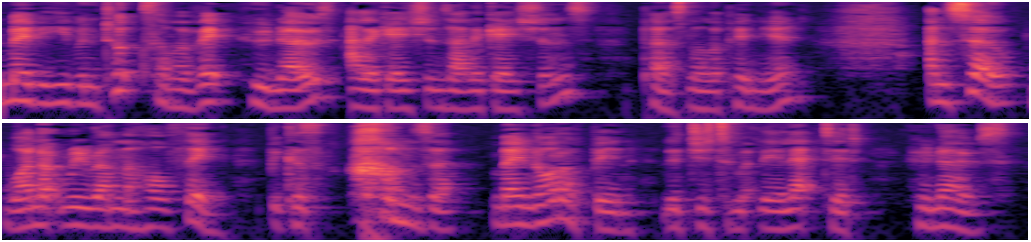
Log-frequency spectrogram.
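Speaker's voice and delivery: ordinary talk, nothing marked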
